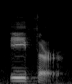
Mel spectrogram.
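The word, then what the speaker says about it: Aether: They are going to destroy the material universe with a weapon they call ether. Now, what is ether? You look up the word, it's spelled a little differently, pronounced exactly the same.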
